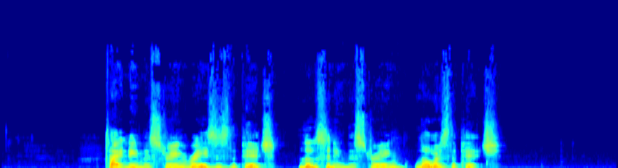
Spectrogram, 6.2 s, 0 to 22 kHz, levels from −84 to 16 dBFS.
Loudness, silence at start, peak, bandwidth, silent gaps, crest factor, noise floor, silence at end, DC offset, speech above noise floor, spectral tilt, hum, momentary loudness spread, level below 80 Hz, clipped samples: -21 LUFS; 1.05 s; -2 dBFS; 15.5 kHz; none; 20 dB; -67 dBFS; 1.2 s; under 0.1%; 46 dB; -6 dB/octave; 60 Hz at -45 dBFS; 7 LU; -54 dBFS; under 0.1%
